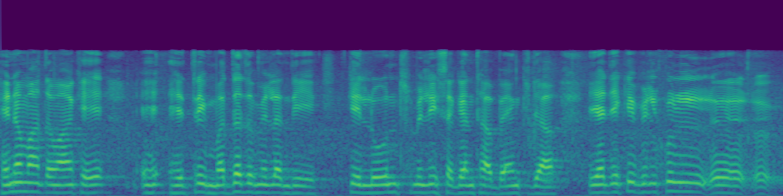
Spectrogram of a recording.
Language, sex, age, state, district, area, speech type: Sindhi, female, 60+, Rajasthan, Ajmer, urban, spontaneous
